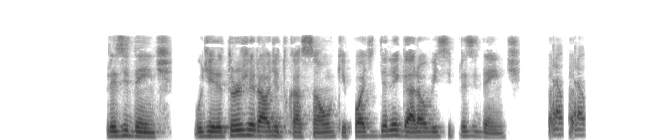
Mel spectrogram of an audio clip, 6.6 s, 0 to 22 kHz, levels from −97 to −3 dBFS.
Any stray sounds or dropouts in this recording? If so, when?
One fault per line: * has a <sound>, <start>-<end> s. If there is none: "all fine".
* has a laugh, 5.5-5.9 s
